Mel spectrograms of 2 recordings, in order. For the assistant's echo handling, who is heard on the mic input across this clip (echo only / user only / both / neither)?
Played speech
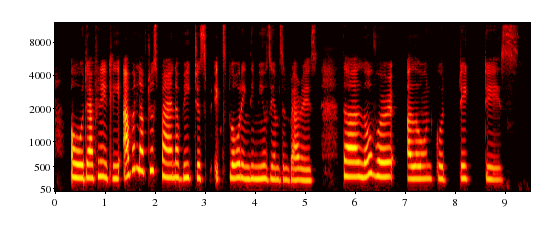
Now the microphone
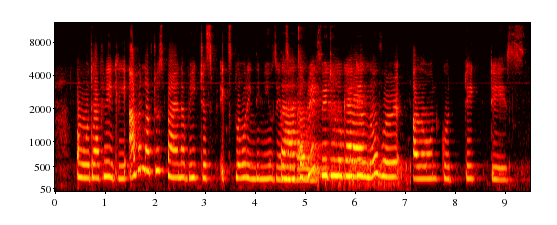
both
